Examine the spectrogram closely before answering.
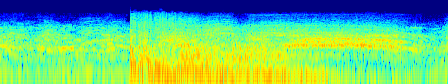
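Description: A firework bursts with a loud bang.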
